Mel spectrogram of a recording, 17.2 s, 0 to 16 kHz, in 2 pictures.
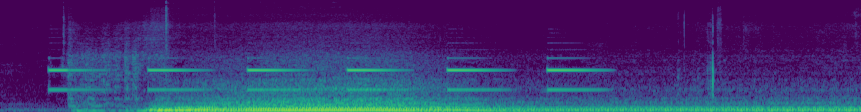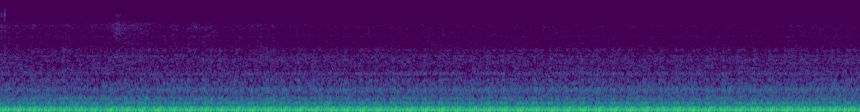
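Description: A Ford F-150 that had caught fire restarts: the starter cranks briefly with beeping chimes, the engine catches with a loud low rev, then settles into a steady, smooth, close idle.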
